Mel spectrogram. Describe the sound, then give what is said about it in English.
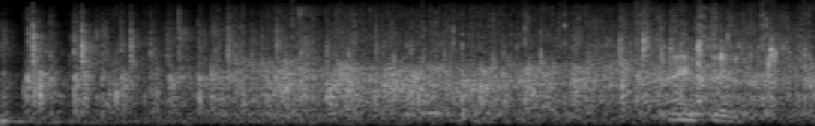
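Applause from dozens of people standing after a speech, a dense, steady wash of clapping that carries on without a break. “That sound is the sound of dozens of people standing up and applauding a speech”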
